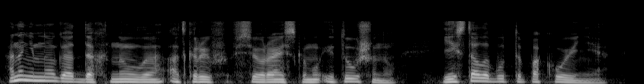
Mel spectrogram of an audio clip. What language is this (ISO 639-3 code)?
rus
